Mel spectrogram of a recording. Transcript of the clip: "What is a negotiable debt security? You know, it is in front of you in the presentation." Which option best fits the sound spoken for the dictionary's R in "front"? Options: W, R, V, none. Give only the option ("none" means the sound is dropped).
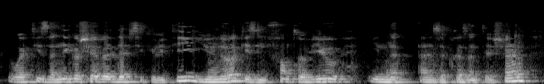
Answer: none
